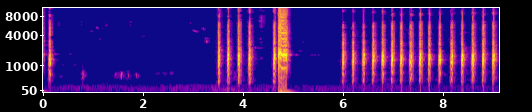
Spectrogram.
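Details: Red junglefowl hen in the wild calling for a male: a few spaced clucks, one loud rasping squawk, then a long even series of quick clucks.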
